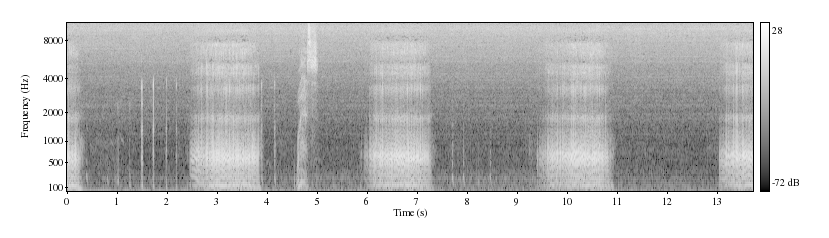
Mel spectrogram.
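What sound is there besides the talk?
person snoring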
